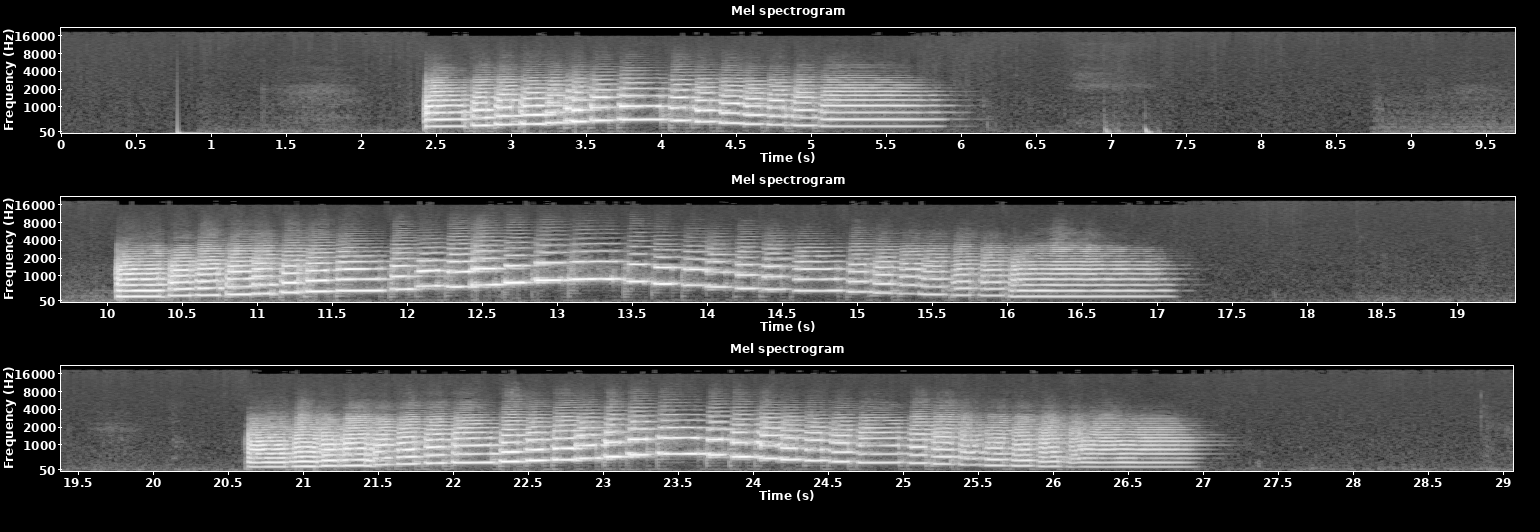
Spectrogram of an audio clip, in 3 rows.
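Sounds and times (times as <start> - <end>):
trumpet playing audition scales: 2.4 - 6.1, 10.0 - 17.3, 20.6 - 27.3.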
